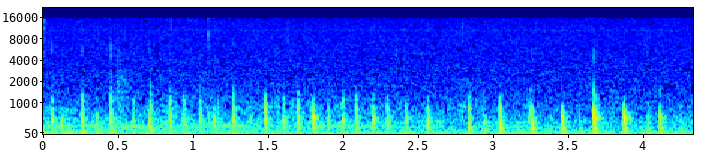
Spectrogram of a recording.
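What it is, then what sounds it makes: Canvas sneaker with rubber sole. An empty red canvas sneaker with a white rubber sidewall is held sideways while fingertips tap and scratch its canvas upper and rubber sidewall. Soft, dull, quick taps come in an uneven patter over a faint scratchy rustle, each tap dying away almost at once. The sound stays muffled and low-mid, with little brightness.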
